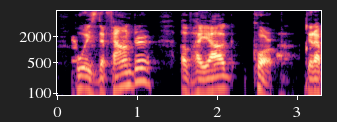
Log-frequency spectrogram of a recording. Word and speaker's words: HAYAG: Today we're delighted to have our guest Hema Lakkaraju, who is the founder of HAYAG Corp. Did I pronounce it right? HAYAG, correct?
